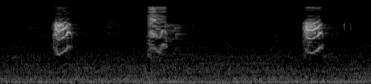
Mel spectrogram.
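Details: A female yellow-bellied seedeater gives calls meant to stimulate males: three loud, very high notes about a second apart, each ending in a short falling slur, over faint steady background hiss.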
